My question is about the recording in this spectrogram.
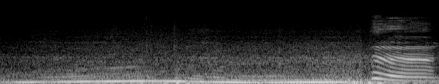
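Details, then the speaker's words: Toyota Yaris 1.3 revving with a muffled, droning engine note but not driving forward under throttle because of a worn, slipping clutch; the clutch pressure plate and disc were replaced. "bir ses geliyor yani tam olarak ittirme kuvvetini yapmıyor gazlıyor ama araba gitmiyor"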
